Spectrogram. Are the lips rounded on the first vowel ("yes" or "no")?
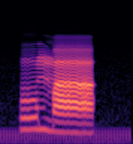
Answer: yes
